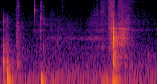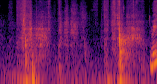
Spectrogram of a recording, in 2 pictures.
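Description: A child cutting salad ingredients with a knife, producing separate sharp chops and clicks against a board at an uneven pace, with quieter scraping between the louder strikes.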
